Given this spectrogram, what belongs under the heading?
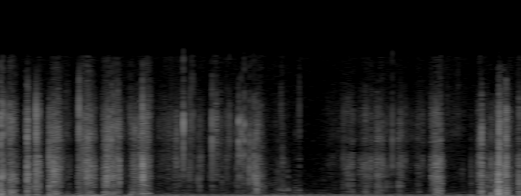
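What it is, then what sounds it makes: Foam sponge being scratched and squeezed. A soft, porous teal textured foam sponge is folded and bent in both hands while long nails and fingertips scratch and squeeze it. Rapid bursts of bright, crackly scratching and crinkling come and go quickly over a faint, steady low hum.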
